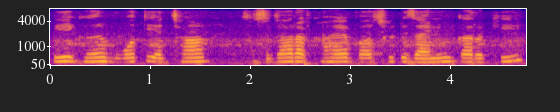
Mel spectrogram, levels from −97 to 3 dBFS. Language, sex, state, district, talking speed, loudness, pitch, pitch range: Hindi, female, Rajasthan, Jaipur, 165 wpm, -20 LUFS, 205 Hz, 195-210 Hz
